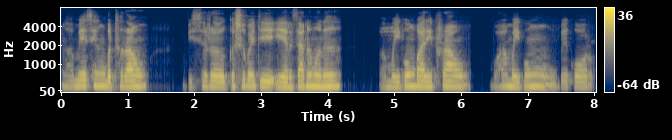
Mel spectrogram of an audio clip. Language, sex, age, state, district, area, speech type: Bodo, female, 30-45, Assam, Udalguri, urban, spontaneous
